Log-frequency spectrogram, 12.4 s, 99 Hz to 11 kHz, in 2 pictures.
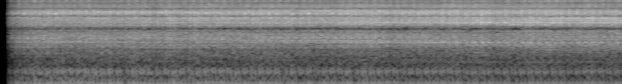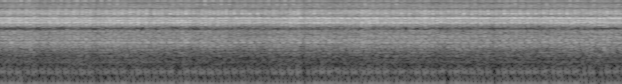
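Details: Royal Enfield Interceptor 650 twin at idle: light, irregular ticking about three a second over the exhaust beat, from the left side of the engine near the rocker/head covers; random top-end tick that Royal Enfield has been unable to solve.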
